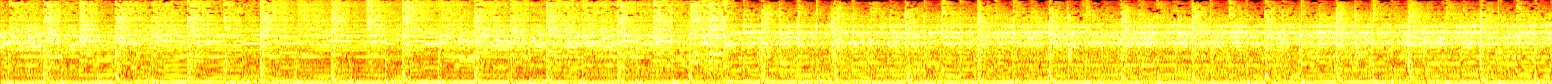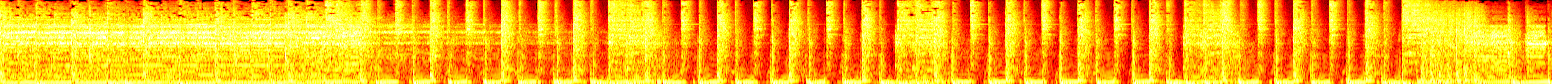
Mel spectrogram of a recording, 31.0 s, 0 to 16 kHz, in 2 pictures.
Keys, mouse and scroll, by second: 0.2 1, 1.0 click, 6.1 click, 7.1 0, 7.7 click, 8.1 1, 8.8 click, 9.9 click, 10.9 click, 12.5 click, 13.3 click, 15.2 click, 18.0 click, 20.8 click, 21.6 click, 22.1 click, 22.4 space, 23.1 click, 23.4 space, 24.1 click, 24.3 space, 24.8 click, 26.1-27.3 drag, 28.4-30.0 drag, 30.6-31.0 drag.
